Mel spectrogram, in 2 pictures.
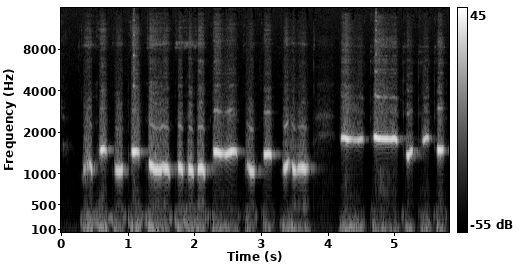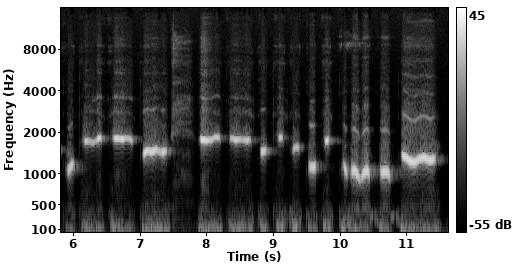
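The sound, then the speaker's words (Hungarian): A voice imitates the bugle wake-up call of the Hungarian army (Magyar Honvédség), carrying the melody alone as a steady run of short, clipped notes that rise and fall in pitch, with brief pauses, for about eleven seconds. “El tudnád dúdolni azt a kürt szót, amire ébredtetek?”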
